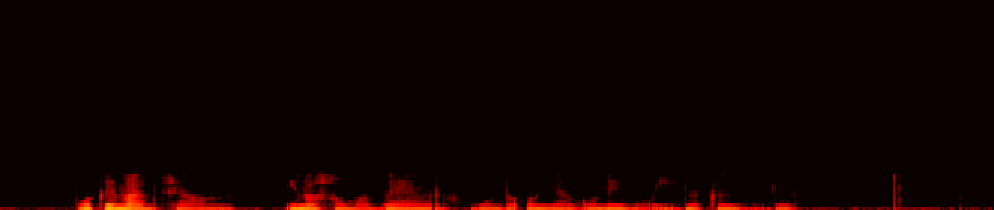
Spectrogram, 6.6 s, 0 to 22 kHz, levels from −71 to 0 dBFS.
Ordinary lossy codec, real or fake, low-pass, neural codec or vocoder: AAC, 16 kbps; fake; 7.2 kHz; autoencoder, 22.05 kHz, a latent of 192 numbers a frame, VITS, trained on many speakers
